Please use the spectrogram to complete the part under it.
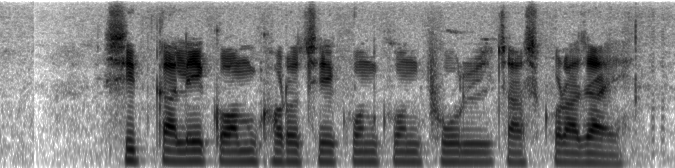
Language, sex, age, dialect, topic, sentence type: Bengali, male, 18-24, Rajbangshi, agriculture, question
